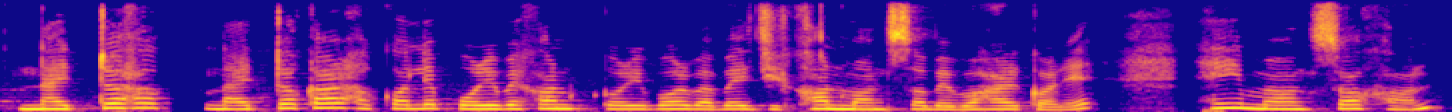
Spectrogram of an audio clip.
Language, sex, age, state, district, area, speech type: Assamese, female, 18-30, Assam, Goalpara, rural, spontaneous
